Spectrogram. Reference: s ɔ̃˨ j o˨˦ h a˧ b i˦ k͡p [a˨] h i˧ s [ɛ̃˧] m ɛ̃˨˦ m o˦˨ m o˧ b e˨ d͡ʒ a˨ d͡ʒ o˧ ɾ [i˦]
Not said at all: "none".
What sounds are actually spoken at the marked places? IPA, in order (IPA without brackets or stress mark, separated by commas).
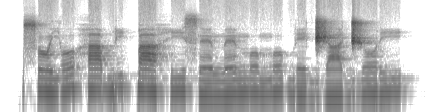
a˦˨, ɛ̃˨, i˦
